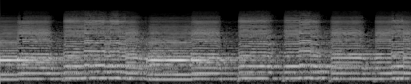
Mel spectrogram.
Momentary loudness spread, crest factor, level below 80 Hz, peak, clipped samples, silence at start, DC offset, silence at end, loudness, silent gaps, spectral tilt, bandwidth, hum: 7 LU; 14 dB; -64 dBFS; -4 dBFS; under 0.1%; 0 s; under 0.1%; 0 s; -19 LUFS; none; -1.5 dB/octave; 13.5 kHz; none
